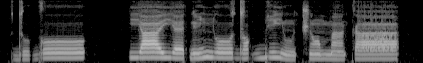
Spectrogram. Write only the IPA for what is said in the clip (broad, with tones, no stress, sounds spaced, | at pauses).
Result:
d u˨ ɡ oː˦ | j aː˦ j ɛ˧ ɗ ĩ˨˦ ɲ oː˧ d ɔ˧ ɡ͡b i˦ j ũ˨ t͡ʃ ɔ̃˧ m ã˧ k aː˦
